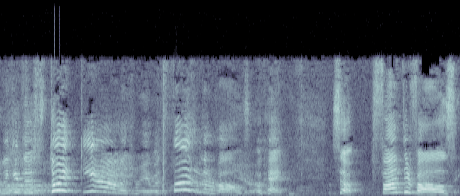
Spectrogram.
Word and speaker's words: Van der Waals: say this name with me because Americans typically mispronounce it, Van der Waals. Van der Waals. And Americans want to say Van der Waals. No. Van der Waals.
